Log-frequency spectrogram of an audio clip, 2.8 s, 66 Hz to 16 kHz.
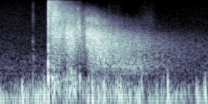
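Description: A .308 rifle fires a 168 grain Tipped MatchKing load with Varget powder on an outdoor range, a single sharp, loud crack followed by a rolling echo that fades over a couple of seconds.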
